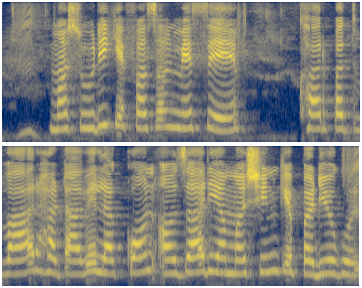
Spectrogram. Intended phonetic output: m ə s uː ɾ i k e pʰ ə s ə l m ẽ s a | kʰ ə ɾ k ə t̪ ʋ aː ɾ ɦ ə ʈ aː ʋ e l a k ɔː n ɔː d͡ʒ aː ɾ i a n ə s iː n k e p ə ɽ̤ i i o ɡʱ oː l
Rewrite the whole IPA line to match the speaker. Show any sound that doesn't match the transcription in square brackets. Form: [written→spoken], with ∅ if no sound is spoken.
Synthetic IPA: m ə s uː ɾ i k e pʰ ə s ə l m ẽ s [a→e] | kʰ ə ɾ [k→p] ə t̪ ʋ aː ɾ ɦ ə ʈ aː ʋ e l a k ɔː n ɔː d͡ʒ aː ɾ [i→j] a [n→m] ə [s→ʃ] iː n k e p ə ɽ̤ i [i→j] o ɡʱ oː l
